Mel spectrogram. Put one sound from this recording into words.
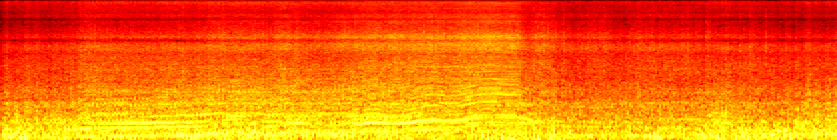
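A race car engine roars loudly close by, its pitch rising and falling as it revs.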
